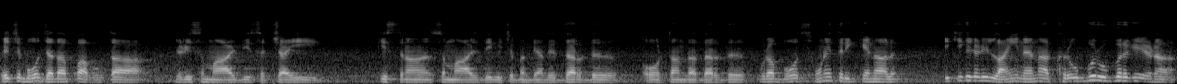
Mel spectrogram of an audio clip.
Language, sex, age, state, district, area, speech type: Punjabi, male, 45-60, Punjab, Patiala, urban, spontaneous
